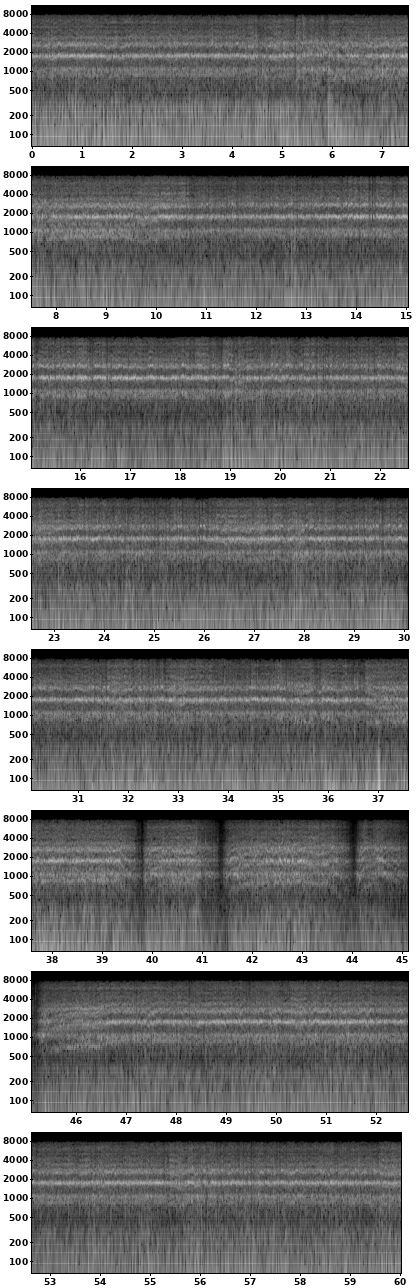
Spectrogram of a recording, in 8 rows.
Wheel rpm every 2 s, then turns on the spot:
230, 230, 220, 200, 190, 220, 230, 230, 230, 230, 230, 230, 230, 220, 230, 230, 230, 230, 210, 170, 120, 160, 100, 210, 230, 230, 230, 230, 230, 230.
none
